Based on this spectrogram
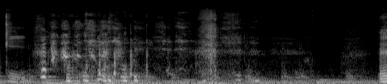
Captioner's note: giggling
